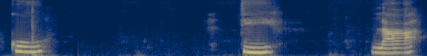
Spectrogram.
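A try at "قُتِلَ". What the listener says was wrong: Good. Qutila.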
